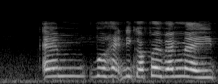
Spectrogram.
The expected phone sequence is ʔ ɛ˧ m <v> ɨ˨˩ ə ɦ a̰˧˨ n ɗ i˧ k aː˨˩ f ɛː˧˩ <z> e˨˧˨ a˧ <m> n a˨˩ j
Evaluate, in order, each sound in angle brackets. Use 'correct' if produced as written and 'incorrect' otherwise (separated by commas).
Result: correct, incorrect, incorrect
